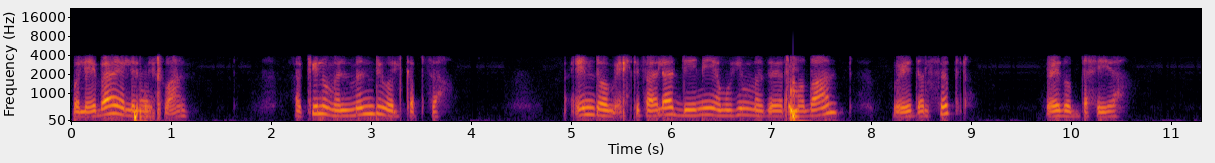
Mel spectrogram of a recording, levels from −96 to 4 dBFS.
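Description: From start to finish the speech has a buzzy, gravelly roughness that is plainly audible. It sits in a narrow band of roughly 250 Hz to 3.7 kHz, with nothing above. This is the GSM full-rate codec, and the sound fits its 13 kbps stream. The codec models the vocal tract and drives it with regularly spaced pulses, keeping only a third of the excitation samples, so fine vocal detail turns to grit.

Three short bursts of squawking and gargling then break through. The first runs from 0.64 to 0.92 s, right after "و العباية". The second runs from 5.52 to 5.65 s, just before "دينية مهمة زي", and the third from 7.15 to 7.29 s, just after those words. These are GSM bit errors. Flipped bits corrupt the filter, pitch and gain values reaching the decoder, which warps the spectrum or spikes the level frame by frame. The first and longest burst points to the densest errors, around 4% of bits.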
